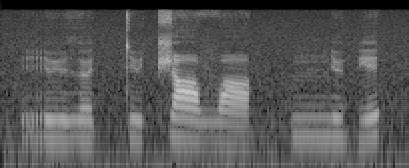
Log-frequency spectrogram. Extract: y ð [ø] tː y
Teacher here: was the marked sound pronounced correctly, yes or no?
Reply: yes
